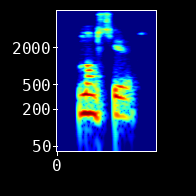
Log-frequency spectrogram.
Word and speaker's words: monsieur: So no monsieur. O. So no O, it's kind of like me or like this.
